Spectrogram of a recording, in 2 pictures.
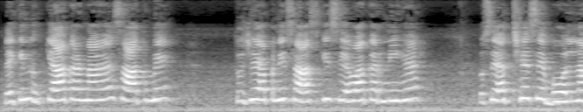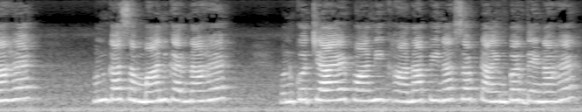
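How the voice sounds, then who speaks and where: A woman voicing a wise, kindly father who gently reassures his daughter in a spoken story. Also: extremely high pitch, a little hiss or hum, full character voice. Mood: advising. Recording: roomy echo.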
